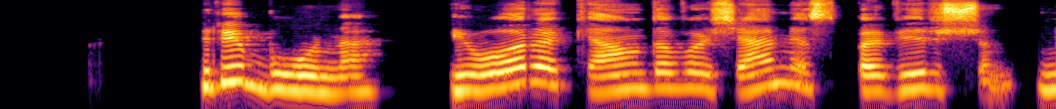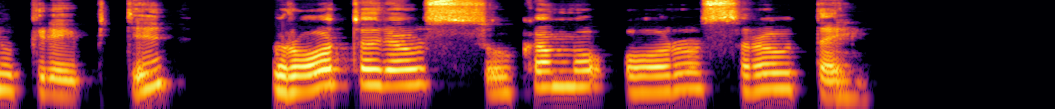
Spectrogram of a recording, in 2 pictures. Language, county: Lithuanian, Kaunas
